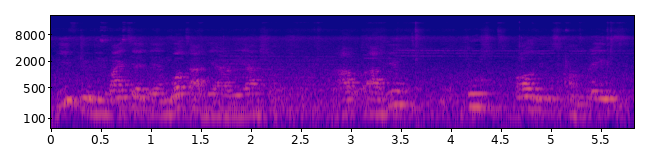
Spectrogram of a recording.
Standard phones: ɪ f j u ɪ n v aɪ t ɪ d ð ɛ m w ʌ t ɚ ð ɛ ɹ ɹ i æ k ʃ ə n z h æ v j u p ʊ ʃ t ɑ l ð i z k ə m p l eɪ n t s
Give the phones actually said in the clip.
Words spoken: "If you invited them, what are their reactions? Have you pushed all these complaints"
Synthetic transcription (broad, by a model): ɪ f j u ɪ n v aɪ t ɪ d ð ɛ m w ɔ t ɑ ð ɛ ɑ ɹ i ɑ k ʃ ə n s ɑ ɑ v j u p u s t ɑ l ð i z k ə m p l eɪ n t s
